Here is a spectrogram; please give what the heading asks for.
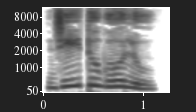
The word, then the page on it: ಜೋಡಗಲ್: jōdagal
